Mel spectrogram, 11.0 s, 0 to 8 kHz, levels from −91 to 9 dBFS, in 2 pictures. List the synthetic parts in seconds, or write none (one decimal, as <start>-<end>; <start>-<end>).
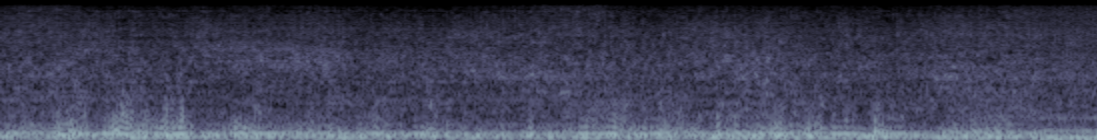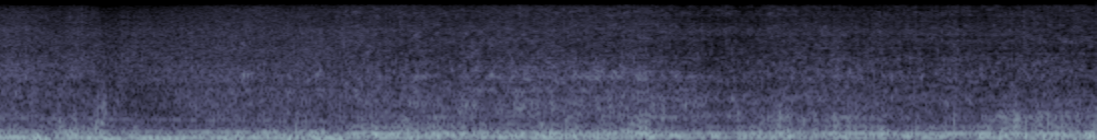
0.0-5.2; 7.2-11.0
